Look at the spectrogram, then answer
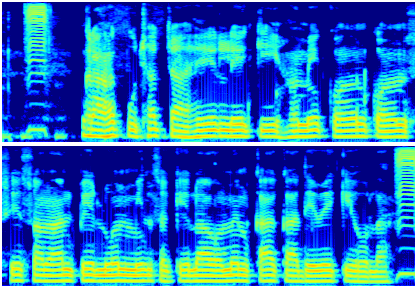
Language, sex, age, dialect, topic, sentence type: Bhojpuri, male, <18, Western, banking, question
